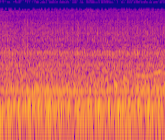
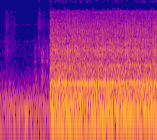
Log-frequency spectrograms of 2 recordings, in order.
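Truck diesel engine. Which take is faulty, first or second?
first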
